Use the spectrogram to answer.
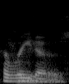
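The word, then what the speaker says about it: Jarritos: Doritos Doritos so Doritos I think there J is silent it's the hito haritos hito the Mexican soda right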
